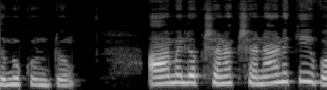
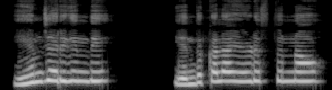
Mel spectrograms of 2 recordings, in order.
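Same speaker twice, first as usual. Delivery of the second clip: anxious questions pitched higher; worried; 6 semitones higher than usual. A narrator's reading. Husband anxiously asks his crying wife, higher pitched worry. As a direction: ask urgently, alarmed. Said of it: "కంగారుగా".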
